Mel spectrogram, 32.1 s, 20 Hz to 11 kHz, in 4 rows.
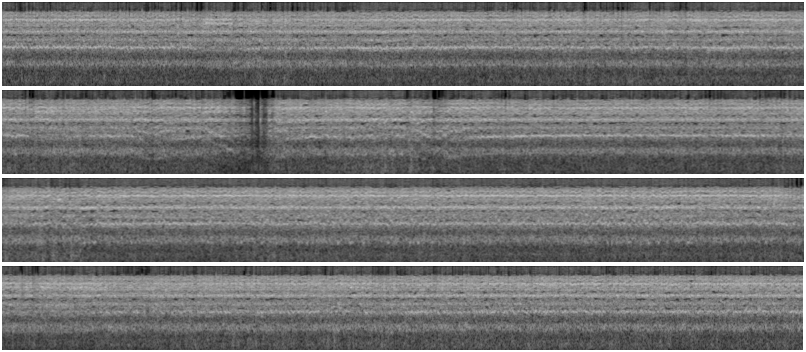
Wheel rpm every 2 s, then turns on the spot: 230, 230, 230, 230, 210, 160, 200, 230, 220, 210, 210, 220, 230, 230, 230, 230.
none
